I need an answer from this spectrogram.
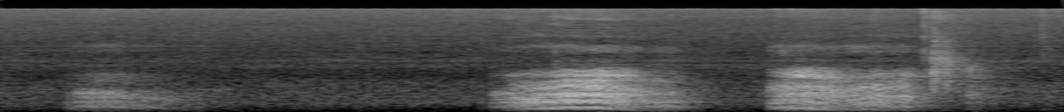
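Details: Yorkshire Terrier puppy, indoors, reacting to metal music: three low rough growling bursts, each under a second, with gaps between, the last followed by a brief sharp noise.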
